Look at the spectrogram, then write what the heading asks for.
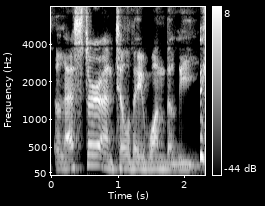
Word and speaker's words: Leicester: is the train towards Lchester and she's like what? So that was my introduction to I mean I didn't learn how to pronounce Lester until they won the league.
